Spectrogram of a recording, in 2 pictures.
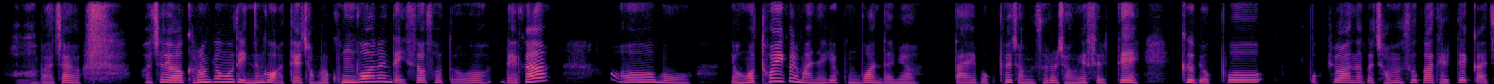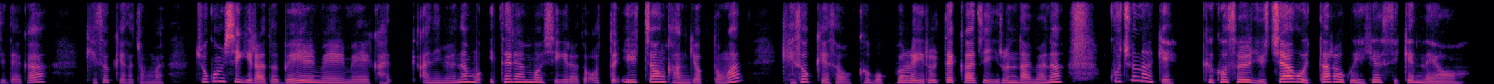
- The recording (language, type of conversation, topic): Korean, podcast, 요즘 꾸준함을 유지하는 데 도움이 되는 팁이 있을까요?
- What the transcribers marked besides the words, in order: "목표-" said as "묙포"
